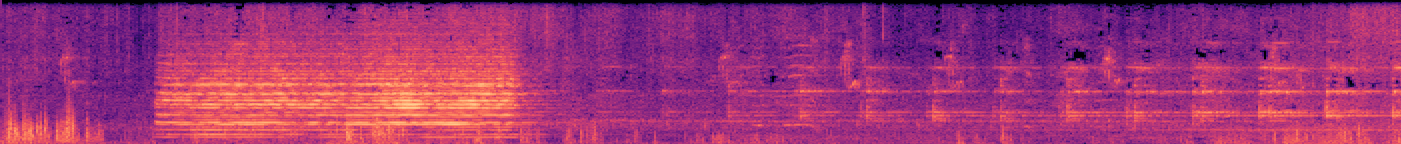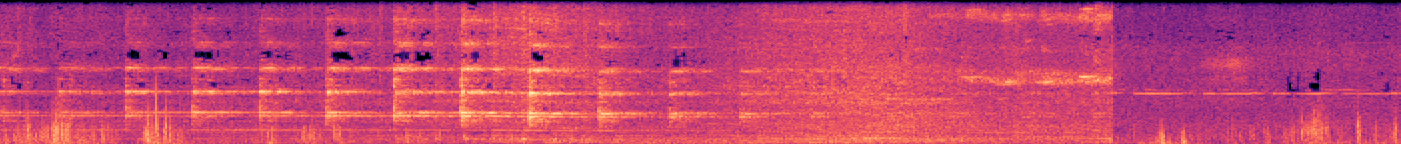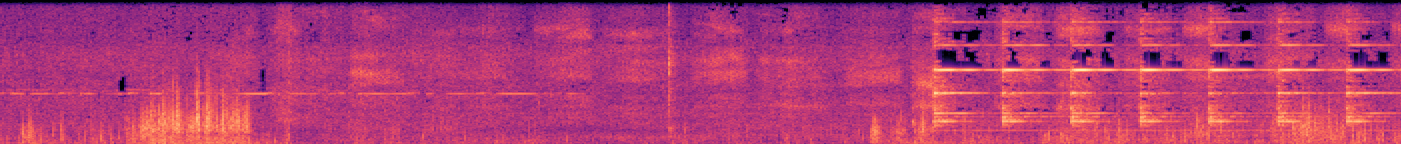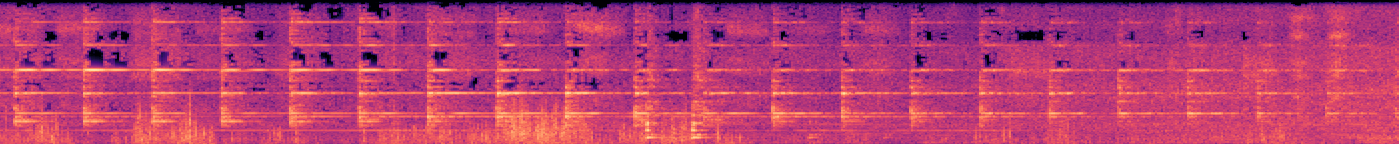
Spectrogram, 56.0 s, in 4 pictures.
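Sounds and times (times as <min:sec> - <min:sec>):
train rumbling: 0:00.0 - 0:56.0
train horn blast: 0:01.5 - 0:05.6, 0:48.4 - 0:49.4
high wheel squeal: 0:23.4 - 0:25.2.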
